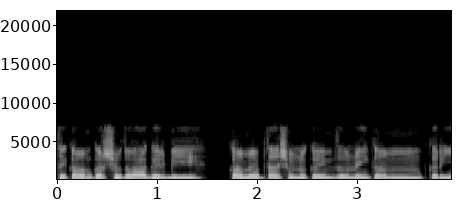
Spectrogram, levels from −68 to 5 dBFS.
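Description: A speech clip with damage throughout. Nothing is heard above 7 kHz, so it sounds dull. Rough, fluttering noise surrounds the tones. This heavy codec damage is likely Dolby Digital compression at a very low bitrate, around 40 kbps, where unfunded frequency lines get filled with dither noise.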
